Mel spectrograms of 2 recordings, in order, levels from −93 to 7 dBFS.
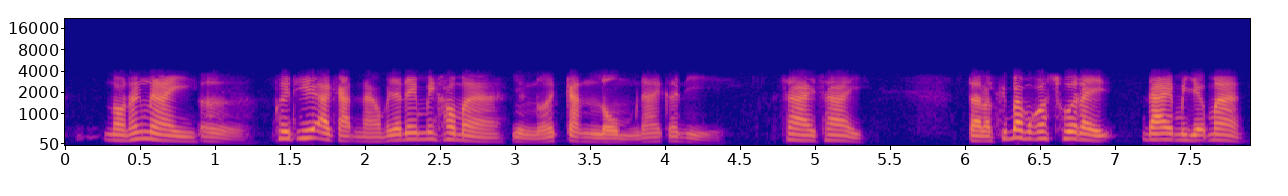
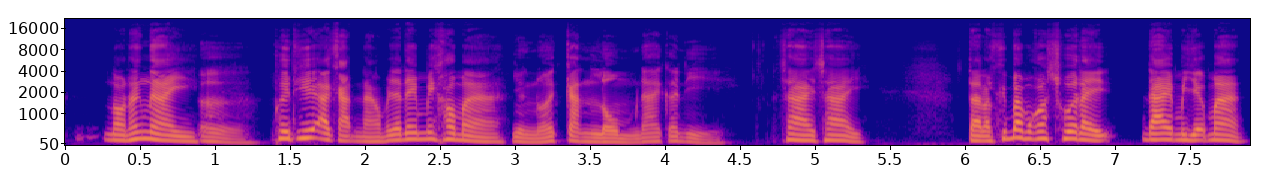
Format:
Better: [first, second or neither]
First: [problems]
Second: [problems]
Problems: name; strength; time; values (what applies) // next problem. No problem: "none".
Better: second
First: phone-call audio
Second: none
